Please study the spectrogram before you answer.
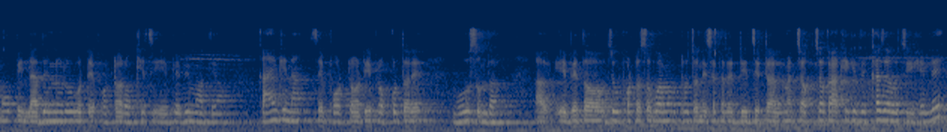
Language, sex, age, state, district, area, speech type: Odia, female, 30-45, Odisha, Jajpur, rural, spontaneous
